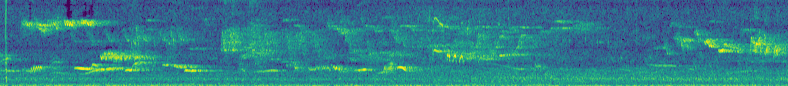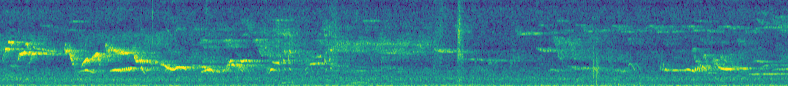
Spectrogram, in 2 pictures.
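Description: Birds chirping and singing over a steady low outdoor rumble.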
